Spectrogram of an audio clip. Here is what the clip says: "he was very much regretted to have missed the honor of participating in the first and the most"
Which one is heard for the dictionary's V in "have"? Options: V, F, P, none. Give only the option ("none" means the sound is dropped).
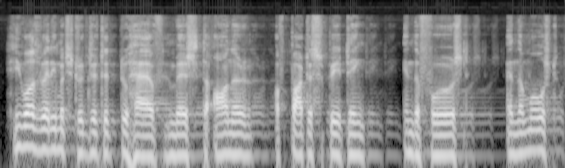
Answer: V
